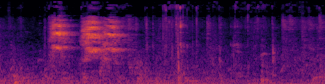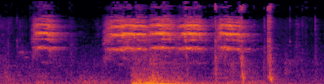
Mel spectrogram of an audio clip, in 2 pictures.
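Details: Blue eared pheasant eating green grass, giving paired rasping squawks, then a longer run of loud harsh calls overlapping a low thud.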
